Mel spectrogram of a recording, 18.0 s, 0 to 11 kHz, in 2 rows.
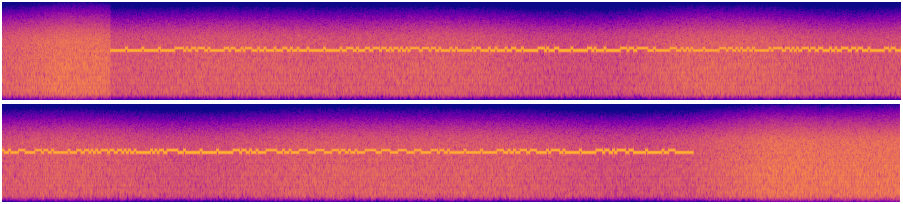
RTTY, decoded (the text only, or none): LZ7AU DE KB2HVG TNX FER CALL. UR RST 599 599. NAME EVA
